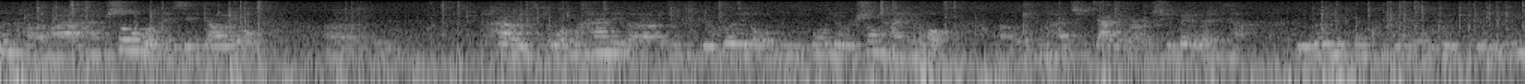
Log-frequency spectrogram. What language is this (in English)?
Chinese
